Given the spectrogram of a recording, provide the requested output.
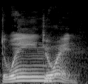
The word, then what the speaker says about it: Duane: Is it Duane? Duane.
